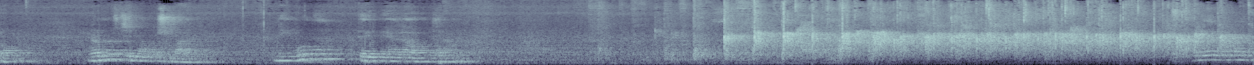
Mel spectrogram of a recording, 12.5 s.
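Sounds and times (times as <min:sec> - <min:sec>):
speech: 0:00.9 - 0:02.2, 0:02.8 - 0:04.8
crowd applauding at a poetry recital: 0:07.1 - 0:12.5.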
